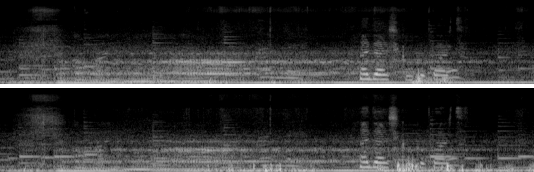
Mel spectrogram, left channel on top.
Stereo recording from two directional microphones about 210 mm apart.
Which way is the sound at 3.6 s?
10° right (ahead or behind).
